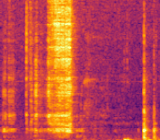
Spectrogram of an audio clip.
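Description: Flip waffle maker's lid closed down onto hot batter: a short burst of steam hissing about half a second in, then a few hard plastic-and-metal clunks near the end as the lid and handle settle.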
